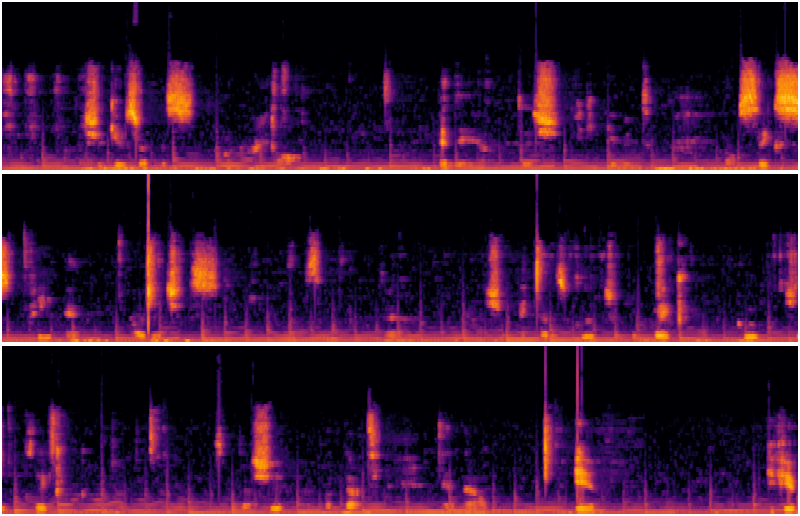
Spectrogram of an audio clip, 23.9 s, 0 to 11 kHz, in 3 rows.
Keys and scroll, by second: 3.2 shift+u, 4.2 p, 8.2 6, 8.6 ', 9.4 5, 9.8 Return, 13.5 space, 17.7 space.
